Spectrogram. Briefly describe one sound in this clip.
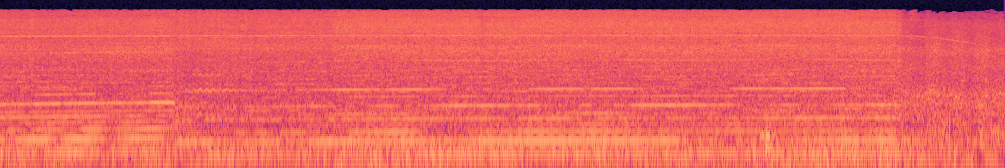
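A racing car engine screams at high revs, holding a steady pitch.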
